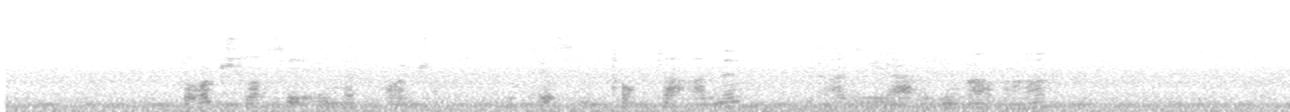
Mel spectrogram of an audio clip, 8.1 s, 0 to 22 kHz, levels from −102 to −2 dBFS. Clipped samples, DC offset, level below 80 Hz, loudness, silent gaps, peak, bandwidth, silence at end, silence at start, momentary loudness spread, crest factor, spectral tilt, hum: under 0.1%; under 0.1%; -82 dBFS; -69 LUFS; none; -50 dBFS; 14.5 kHz; 0 s; 0 s; 2 LU; 20 dB; -6 dB/octave; none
